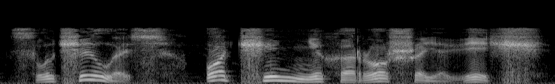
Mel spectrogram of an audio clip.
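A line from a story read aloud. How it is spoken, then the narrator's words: Slow. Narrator (Russian): медленно сказал Фогель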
